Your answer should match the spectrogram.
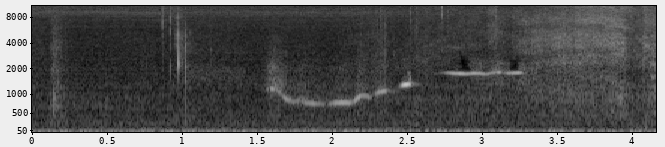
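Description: A person whistling a short phrase: a note that dips, climbs back up, then holds a higher note for about half a second.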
